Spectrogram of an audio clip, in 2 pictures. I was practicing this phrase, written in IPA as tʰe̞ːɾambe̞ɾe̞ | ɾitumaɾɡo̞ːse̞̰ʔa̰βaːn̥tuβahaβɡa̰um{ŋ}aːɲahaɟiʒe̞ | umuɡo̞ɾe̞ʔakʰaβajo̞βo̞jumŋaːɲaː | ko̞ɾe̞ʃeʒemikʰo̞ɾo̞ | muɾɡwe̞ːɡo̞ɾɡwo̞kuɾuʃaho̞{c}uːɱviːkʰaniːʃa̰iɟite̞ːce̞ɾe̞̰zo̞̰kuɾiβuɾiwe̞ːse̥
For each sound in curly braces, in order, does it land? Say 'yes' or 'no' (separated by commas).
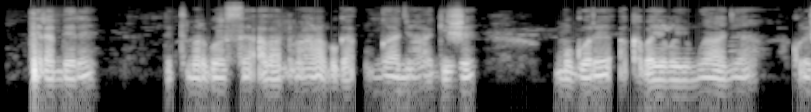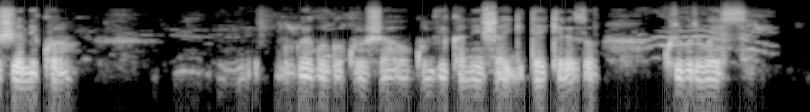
yes, no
